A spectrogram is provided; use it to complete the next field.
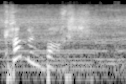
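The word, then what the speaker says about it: Kumhobocht: but it says the last Corner the the common boss is how it's pronounced k-u-m-h-o-b-o-c HD so there's the combo boss the last corner here muscle up to the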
